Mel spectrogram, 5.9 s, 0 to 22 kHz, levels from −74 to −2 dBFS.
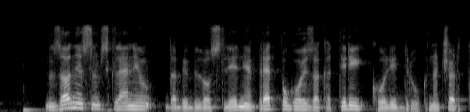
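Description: This speech clip came through an Opus call path whose band stops near 8 kHz, and it carries two network faults. From 1.13 to 1.23 s, just before "sklenil da bi bilo", there is a lost packet rebuilt from error correction. Three separate packets went missing, but each following packet carried a low-bitrate backup copy, and the decoder played those. About 60 ms of audio therefore comes from the coarse copies instead of silence. The passage sounds rougher and grainier than its surroundings, with no dropout, and the roughness fits three 20 ms frames. From 1.95 to 1.99 s, just before "da bi bilo slednje", there is a short concealed packet loss. About 20 ms of audio arrived too late to decode. The receiver extrapolated roughly 15 ms from the preceding sound and then crossfaded back into the real signal, which leaves a brief smeared wobble where the true detail should be.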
